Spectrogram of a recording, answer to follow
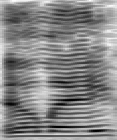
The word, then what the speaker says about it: LA: Okay, my name is LA, pronounced like Ellie, like the city.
